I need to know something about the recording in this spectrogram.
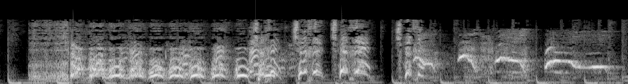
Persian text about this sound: سگ بابا، من وقتی گفتم سم بهت گفتم، وقتی میگم سگیست تو صدا سگ باید پخش کنی دیگه. اسرائیل گربه پخش میکنه.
